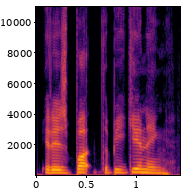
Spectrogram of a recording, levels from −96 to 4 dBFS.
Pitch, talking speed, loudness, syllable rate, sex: 190 Hz, 210 wpm, -20 LUFS, 6.3 syllables/s, female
